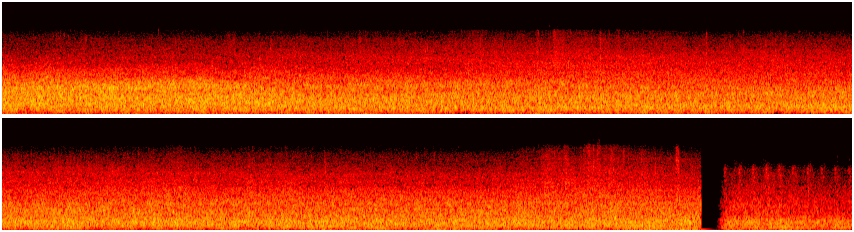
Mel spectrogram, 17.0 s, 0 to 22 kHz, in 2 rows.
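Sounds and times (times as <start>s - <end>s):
river water rushing: 0.0s - 15.5s.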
